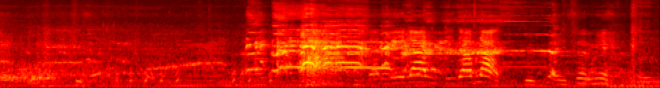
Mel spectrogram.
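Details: Native Kokok Balenggek chicken from Solok, West Sumatra, giving a loud, rapid run of stepped crowing syllables after a quieter opening of softer calls, with overlapping roosters and some background music.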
